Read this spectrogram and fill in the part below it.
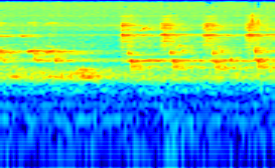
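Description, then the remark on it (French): Multicoloured birds chirping and singing in quick, repeated bursts, several short bright calls overlapping, with a soft steady background and no voices. “Tu vois des oiseaux autour de toi, des oiseaux multicolores.”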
